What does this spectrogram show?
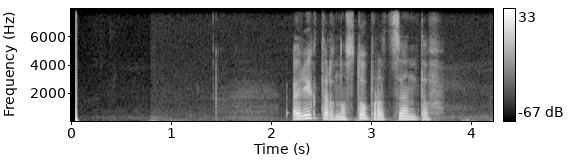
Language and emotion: Russian, neutral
